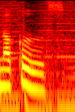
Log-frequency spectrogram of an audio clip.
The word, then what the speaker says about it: knuckles: क्या बोलते हैं इसे हम, नकल्स, क्योंकि के तो साइलेंट है तो नकल्स।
